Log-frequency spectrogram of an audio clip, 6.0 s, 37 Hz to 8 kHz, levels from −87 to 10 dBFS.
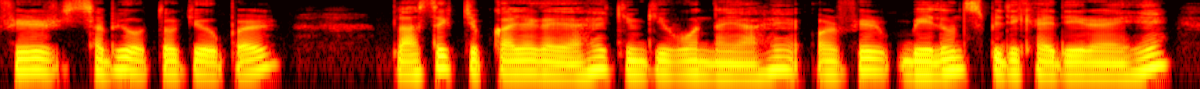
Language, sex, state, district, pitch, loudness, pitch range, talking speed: Hindi, male, Arunachal Pradesh, Longding, 105 Hz, -18 LUFS, 100-120 Hz, 210 wpm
